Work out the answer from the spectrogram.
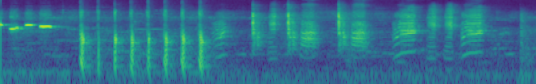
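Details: Starling song described as strange but melodious: a few brief high whistles, then a rapid run of about eight sharp clicking notes, followed by harsh, buzzy, chattering phrases with slurred notes.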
